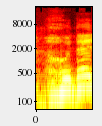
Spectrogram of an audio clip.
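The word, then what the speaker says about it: هدى: سمجھ آ گئی ہوگی۔ ھدی للمتقین، ہا کے تلفظ کا دھیان رکھنا ہے کیونکہ یہ ہا سینے کے اندر سے نکلتی ہے، اکثر لوگ اس کو حو پڑھ لیتے ہیں تو یہ غلط ہے، یہ ہے ہا جبکہ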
